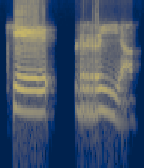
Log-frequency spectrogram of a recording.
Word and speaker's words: querría: this E out, and you're going to put querría. That's the way that you pronounce it.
